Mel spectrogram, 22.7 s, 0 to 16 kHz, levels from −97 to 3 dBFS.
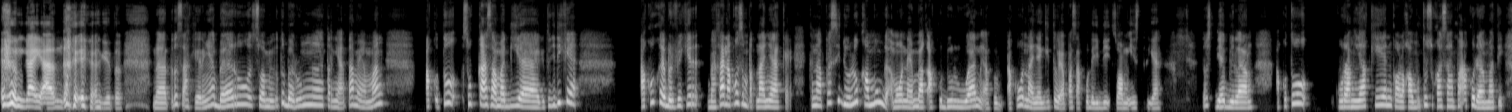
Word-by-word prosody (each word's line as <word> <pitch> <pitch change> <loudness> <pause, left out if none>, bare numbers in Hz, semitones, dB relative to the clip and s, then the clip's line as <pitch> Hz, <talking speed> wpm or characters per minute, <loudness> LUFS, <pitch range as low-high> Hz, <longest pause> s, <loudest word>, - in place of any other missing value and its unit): Enggak 225 -8 +8
ya - - +8
enggak 190 +4 +2 0.2
ya, 185 -4 -3
gitu. 160 0 -6 0.5
Nah, 165 -1 +2
terus 275 0 -6
akhirnya 190 +6 -3
baru, 250 +6 +1
suami 210 -5 -1
aku 220 - -10
tuh - - -2
baru 215 -1 +1
ngeh, 260 0 -1
ternyata 195 +4 -3
memang 220 - -2 0.7
aku 415 - -3
tuh 320 +1 0 0.2
suka 285 -3 +3
sama 220 -4 +4
dia, 205 -4 +3
gitu. 185 +5 -9
Jadi, 265 +7 +1
kayak 330 -6 -1 1.0
aku 340 +3 -2
kayak 265 -9 +3
berpikir 230 +6 -4 0.2
bahkan 190 +10 +2
aku 260 +6 +2
sempet 280 -6 -4
nanya 195 -2 +2
kayak 185 - -15 0.2
"Kenapa 240 +7 -3
sih 395 - -5
dulu 290 +8 +1
kamu 285 +4 +2
nggak - - -7
mau 195 +2 +1
nembak 185 0 +1
aku 185 +2 -5
duluan?" 195 +1 0
Aku 155 0 -8
aku 250 0 -3
nanya 165 -4 0
gitu 175 +2 -6
ya - - 0
pas 175 - -5
aku 175 - -9
jadi 160 0 -4
suami 155 -1 -2
istri, 155 -1 -10
ya. 155 - -9 0.6
Terus 240 - -9
dia 195 -1 +3
bilang, 175 -1 +2 0.3
"Aku 200 +2 -9
tuh 305 +1 +2 0.6
kurang 195 0 +2
yakin, 245 +5 0
kalau 195 -2 +1
kamu 180 -1 0
tuh 255 - -3
suka 220 -4 -3
sama 210 -2 -3
aku." 245 +1 0
Dalam 175 0 +2
hati, 175 -9 -5
210 Hz, 175 wpm, -25 LUFS, 180-255 Hz, 1.0 s, Enggak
